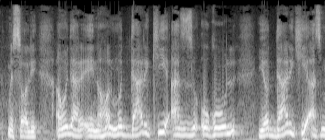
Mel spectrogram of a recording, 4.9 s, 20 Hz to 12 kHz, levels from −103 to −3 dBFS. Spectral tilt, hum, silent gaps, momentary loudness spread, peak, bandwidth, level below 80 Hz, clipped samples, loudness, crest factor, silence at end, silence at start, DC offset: -7.5 dB/octave; none; none; 5 LU; 0 dBFS; 10.5 kHz; -34 dBFS; 0.2%; -10 LUFS; 10 dB; 0 s; 0 s; under 0.1%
